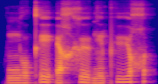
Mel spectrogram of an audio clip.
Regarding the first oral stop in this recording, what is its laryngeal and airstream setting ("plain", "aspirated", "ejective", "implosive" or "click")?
ejective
